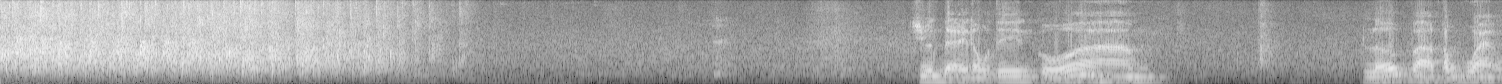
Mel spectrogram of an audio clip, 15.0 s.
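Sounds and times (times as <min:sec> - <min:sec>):
audience applause: 0:00.0 - 0:05.0
speech: 0:09.2 - 0:11.6, 0:13.6 - 0:15.0.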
